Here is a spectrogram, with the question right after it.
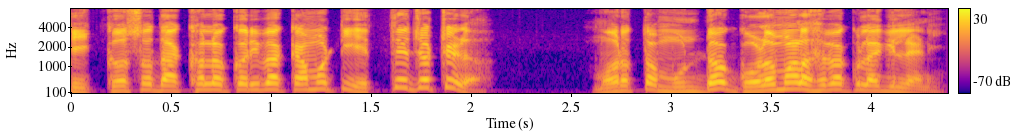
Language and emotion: Odia, angry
